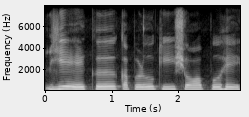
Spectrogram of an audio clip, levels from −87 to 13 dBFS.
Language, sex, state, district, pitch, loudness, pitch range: Hindi, female, Madhya Pradesh, Bhopal, 210 Hz, -11 LUFS, 200-220 Hz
